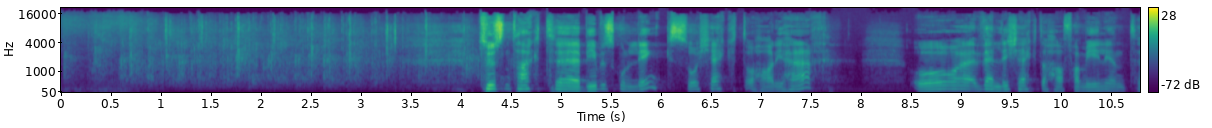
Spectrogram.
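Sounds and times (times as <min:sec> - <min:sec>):
audience applause: 0:00.0 - 0:04.6
speech: 0:04.2 - 0:07.8, 0:08.5 - 0:10.7.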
